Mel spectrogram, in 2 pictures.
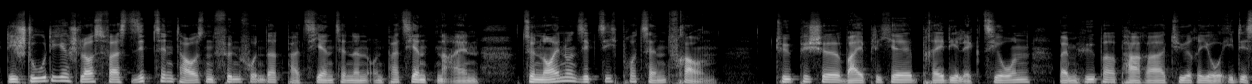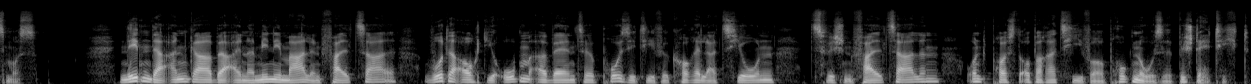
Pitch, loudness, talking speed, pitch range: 105 Hz, -23 LUFS, 85 wpm, 95-120 Hz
